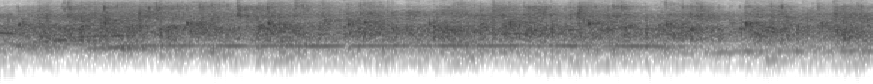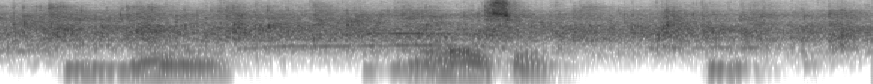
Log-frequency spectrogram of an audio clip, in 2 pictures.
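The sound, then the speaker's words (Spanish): A church audience claps steadily in recognition of its pastors, a dense, continuous wash of applause lasting several seconds, with a few voices calling out and murmuring underneath and a brief high whistle-like cheer near the end. “Entonces yo creo que ellos sí merecen un muy buen aplauso de reconocimiento hoy y les felicito.”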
